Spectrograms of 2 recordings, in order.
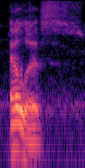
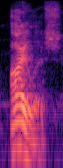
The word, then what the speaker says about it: Eilis: Farrell the Irishman Who falls in love with Ellis nope eilish sorry there was a bracket with pronunciation can you start from the beginning please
